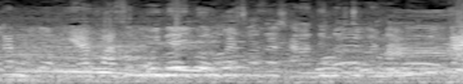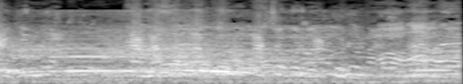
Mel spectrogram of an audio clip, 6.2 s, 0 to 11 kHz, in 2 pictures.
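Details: Sahiwal bull calves bought by a farmer from Mymensingh, Bangladesh, on 7 February; low drawn-out moos rise and fall through the clip, partly buried under steady crowd chatter and people talking.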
